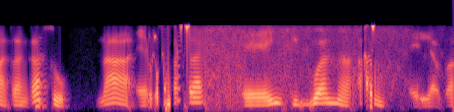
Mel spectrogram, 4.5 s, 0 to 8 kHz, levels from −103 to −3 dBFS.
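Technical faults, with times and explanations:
Throughout: noise suppressor artifacts. A frame-by-frame suppressor is pulling down the bands it judges to be steady noise, by about 7 dB here, so the background dips in the gaps and swells back under the speech, with the room noise rising around 1.5 s.
Throughout: Codec 2 vocoder. The speech has passed through Codec 2 at 3.2 kbit/s, the top rate of this digital-radio vocoder, and the damage is heavy. Only pitch, voicing, energy and a coarse spectral envelope survive transmission, and the decoder rebuilds the sound from sine waves rather than the original waveform. That is why the speech sounds robotic and buzzy, and why the background noise sharing the channel is mangled.
1.46–1.92 s and 3.62–3.76 s: bit errors on digital voice radio. In both stretches, roughly one bit in ten arrives flipped, and because each bit at this rate steers the pitch, level, voicing or spectral shape of a whole frame, single errors throw entire frames off. 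The longer first burst and the brief second one break the synthetic speech into jumps in pitch and loudness, sudden changes of tone colour, bleeps and robotic gibberish before it settles again.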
